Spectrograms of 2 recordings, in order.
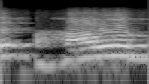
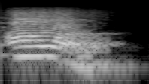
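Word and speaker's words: hour: मैंने इसको पहले जब मैं छोटा था पढ़ता था इसे हावर पढ़ा था। क्या पढ़ा था? हावर। मुझे नहीं पता था ये। इसे अब समझ में आया कि इसे पढ़ते हैं आवर।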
